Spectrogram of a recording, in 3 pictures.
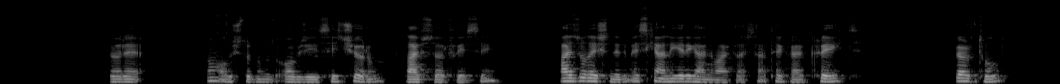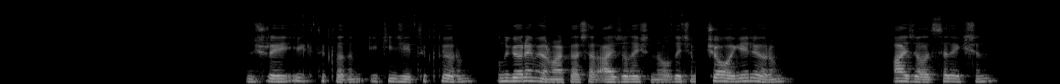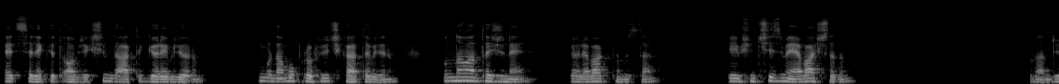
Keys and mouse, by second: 2.0 click, 5.5 click, 7.8 click, 9.5 click, 13.5 click, 17.2 click, 21.3 click, 23.8 middle click, 25.6 click, 27.8 click, 30.9 click.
